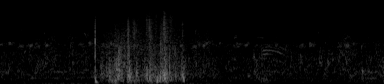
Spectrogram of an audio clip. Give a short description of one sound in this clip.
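A heavy carcass thumps down onto stones.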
